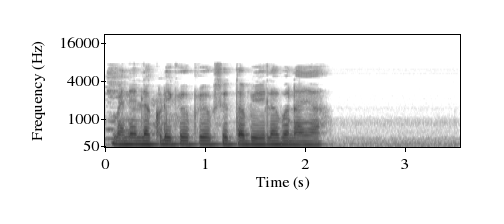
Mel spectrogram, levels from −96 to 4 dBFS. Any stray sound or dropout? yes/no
no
